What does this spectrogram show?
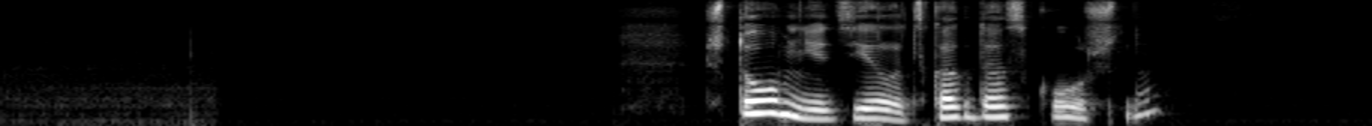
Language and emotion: Russian, sad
